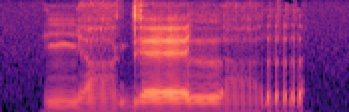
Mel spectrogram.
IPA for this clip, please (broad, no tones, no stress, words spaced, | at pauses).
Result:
ɲa̤ɡɛːlːa̤r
